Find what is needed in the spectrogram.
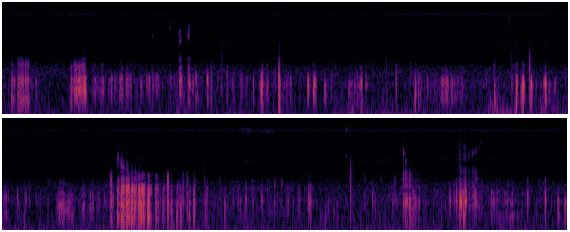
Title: Cute active tummy with some burps at the end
